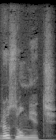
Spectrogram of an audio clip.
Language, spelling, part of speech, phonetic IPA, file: Polish, rozumieć, verb, [rɔˈzũmʲjɛ̇t͡ɕ], Pl-rozumieć.ogg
